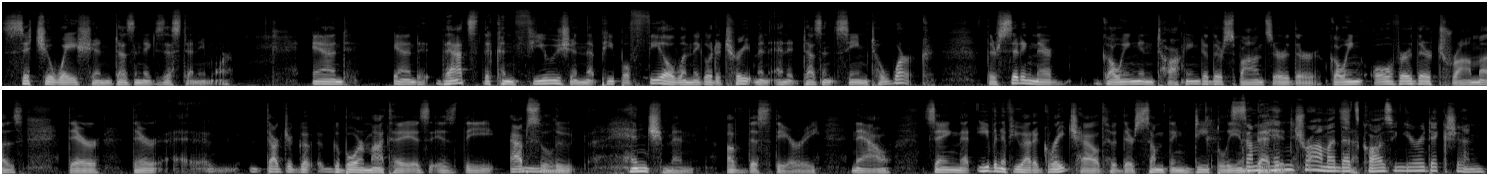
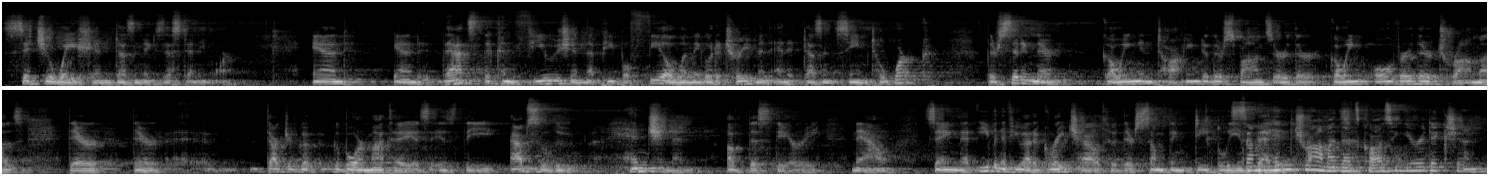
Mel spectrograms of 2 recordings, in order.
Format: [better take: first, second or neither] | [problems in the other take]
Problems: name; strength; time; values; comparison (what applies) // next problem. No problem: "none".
first | room echo; slight; dies away in 1.3 s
